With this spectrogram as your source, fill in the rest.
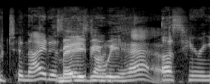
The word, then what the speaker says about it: tinnitus: Have we bastardized tinnitus to tinnitus?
